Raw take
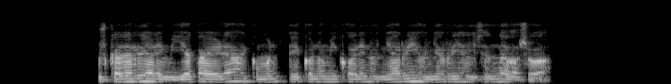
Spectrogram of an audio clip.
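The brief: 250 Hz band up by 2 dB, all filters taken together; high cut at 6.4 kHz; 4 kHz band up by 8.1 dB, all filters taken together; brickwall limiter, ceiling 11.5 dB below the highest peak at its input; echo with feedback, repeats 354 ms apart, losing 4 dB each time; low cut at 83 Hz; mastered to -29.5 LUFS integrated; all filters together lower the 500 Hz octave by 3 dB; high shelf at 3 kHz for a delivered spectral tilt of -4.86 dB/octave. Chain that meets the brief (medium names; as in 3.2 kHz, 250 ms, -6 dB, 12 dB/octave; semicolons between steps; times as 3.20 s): high-pass 83 Hz; low-pass 6.4 kHz; peaking EQ 250 Hz +4 dB; peaking EQ 500 Hz -5 dB; treble shelf 3 kHz +7.5 dB; peaking EQ 4 kHz +5.5 dB; peak limiter -16 dBFS; feedback delay 354 ms, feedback 63%, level -4 dB; trim -6 dB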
